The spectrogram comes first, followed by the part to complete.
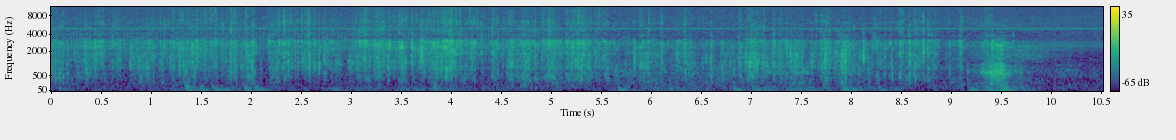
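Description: Crinkling of a clear plastic snack-cake wrapper being handled and pulled open: a steady run of irregular small crackles, with a short louder sound near the end.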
